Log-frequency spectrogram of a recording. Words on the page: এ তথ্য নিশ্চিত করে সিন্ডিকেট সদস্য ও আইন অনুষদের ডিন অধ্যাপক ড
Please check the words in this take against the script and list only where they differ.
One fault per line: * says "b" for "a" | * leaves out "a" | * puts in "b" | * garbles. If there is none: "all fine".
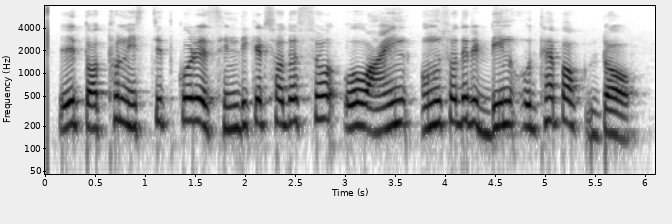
all fine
